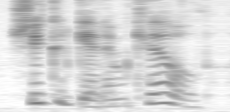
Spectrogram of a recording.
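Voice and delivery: usual speaking voice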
